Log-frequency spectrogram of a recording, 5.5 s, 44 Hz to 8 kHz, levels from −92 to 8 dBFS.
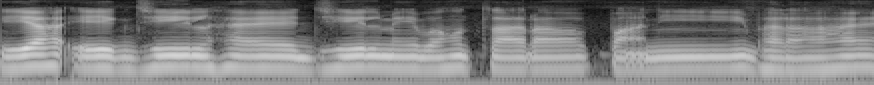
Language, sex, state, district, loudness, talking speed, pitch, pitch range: Hindi, male, Chhattisgarh, Raigarh, -19 LUFS, 120 wpm, 125 Hz, 120-130 Hz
